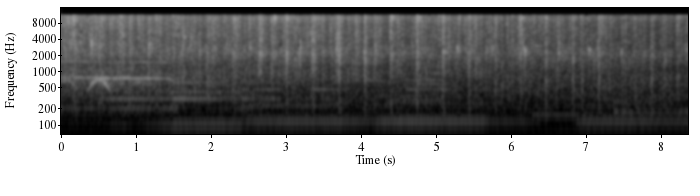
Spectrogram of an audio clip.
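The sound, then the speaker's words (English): A church conference audience claps their hands, a dense, continuous crackle of many hands that holds steady throughout, with a low, sustained tone beneath. “Can you clap your hands or you don't clap in this conference?”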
